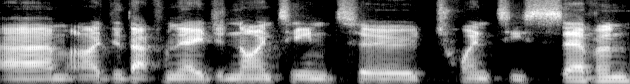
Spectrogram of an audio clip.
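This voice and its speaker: Speaking in an English accent, a man with a bright, sharp tone and medium pitch keeps his intonation fairly even at a fairly quick pace. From England, Leicester. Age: 30s. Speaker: sales coach. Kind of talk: interview. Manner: halting, many fillers.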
